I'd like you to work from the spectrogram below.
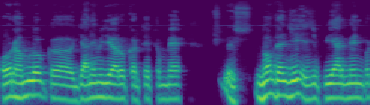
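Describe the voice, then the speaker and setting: Recorded dry and close with no echo, a man speaks at a moderate pace in a monotone, flat way, his tone dark and mellow. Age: 80s+. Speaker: film director and producer. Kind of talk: interview answer.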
